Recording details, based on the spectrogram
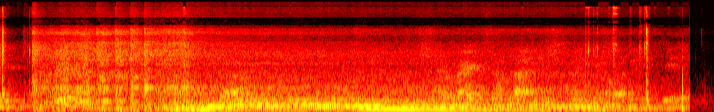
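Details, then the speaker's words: Celta cranking before starter repair: it never fails to start but is a little slow, and the owner reports heavy starts. Cranks somewhat sluggishly, about three to four beats a second, before catching; tired starter with worn brushes. "como você viu não falhou nenhuma vez porém está um pouco lenta e o dono relatou estar pesada"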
